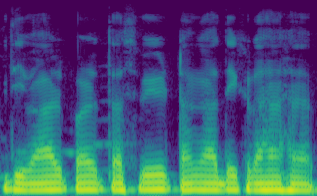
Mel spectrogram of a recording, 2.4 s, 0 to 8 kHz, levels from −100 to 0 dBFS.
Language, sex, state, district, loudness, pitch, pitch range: Hindi, male, Bihar, Patna, -13 LUFS, 100 Hz, 100-105 Hz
